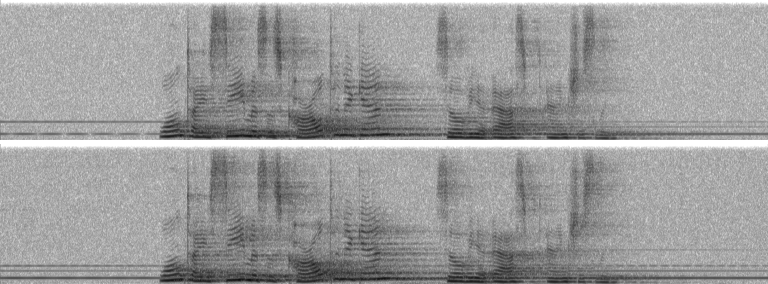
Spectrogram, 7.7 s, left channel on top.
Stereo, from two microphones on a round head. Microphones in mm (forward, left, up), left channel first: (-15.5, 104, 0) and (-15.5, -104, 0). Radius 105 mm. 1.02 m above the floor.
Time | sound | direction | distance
1.6 | a woman speaking | 5° left (ahead or behind) | 1.0 m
